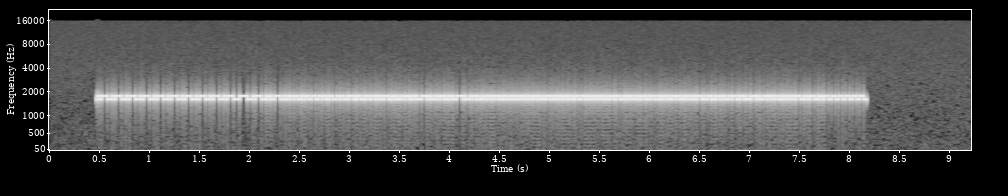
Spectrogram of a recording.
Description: NAVTEX (SITOR-B), 100 baud, 170 Hz shift, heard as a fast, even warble, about 1700 Hz centre. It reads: ZCZC KB01 FIRING EXERCISE 25 2000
